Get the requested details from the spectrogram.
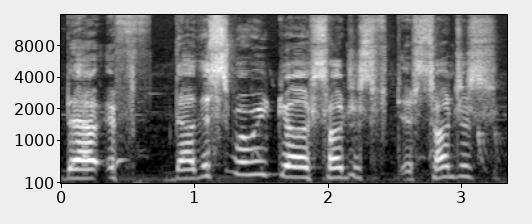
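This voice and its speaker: A man's voice: high voice, normal speed, music in the background. A man co-hosting a video game let's play, reading game dialogue aloud and laughing often. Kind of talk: casual gaming banter.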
